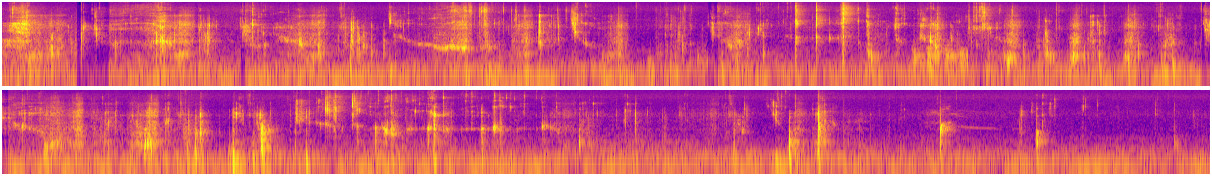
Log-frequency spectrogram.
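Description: Close-up mouth sounds of chewing and crunching a mouthful of watermelon fruit punch with ice and popping boba: a dense run of wet crunches and clicks that thins to a few scattered chews over the last few seconds.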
